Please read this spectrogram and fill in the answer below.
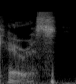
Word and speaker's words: Haracz: um but yeah and my last name is spelled just like it sounds r-a-c-z Harris thank you chef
